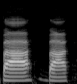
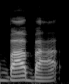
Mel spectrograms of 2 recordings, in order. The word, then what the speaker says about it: baba: So depending on how you're saying it, it could be ba chin baba. Emphasis is on the first syllable. Baba. Then there's baba baba. Emphasis is on the second syllable syllable. That means to go down.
